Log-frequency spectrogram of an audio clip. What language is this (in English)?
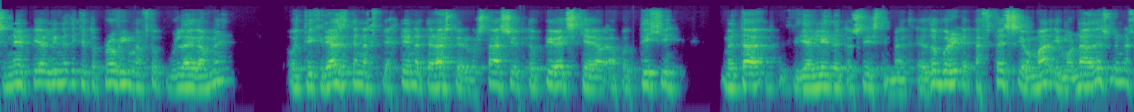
Greek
